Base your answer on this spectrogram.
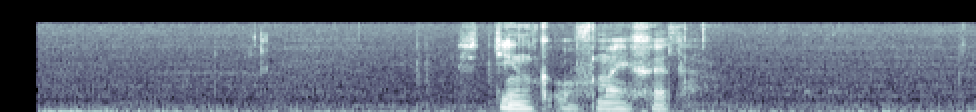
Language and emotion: Russian, neutral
